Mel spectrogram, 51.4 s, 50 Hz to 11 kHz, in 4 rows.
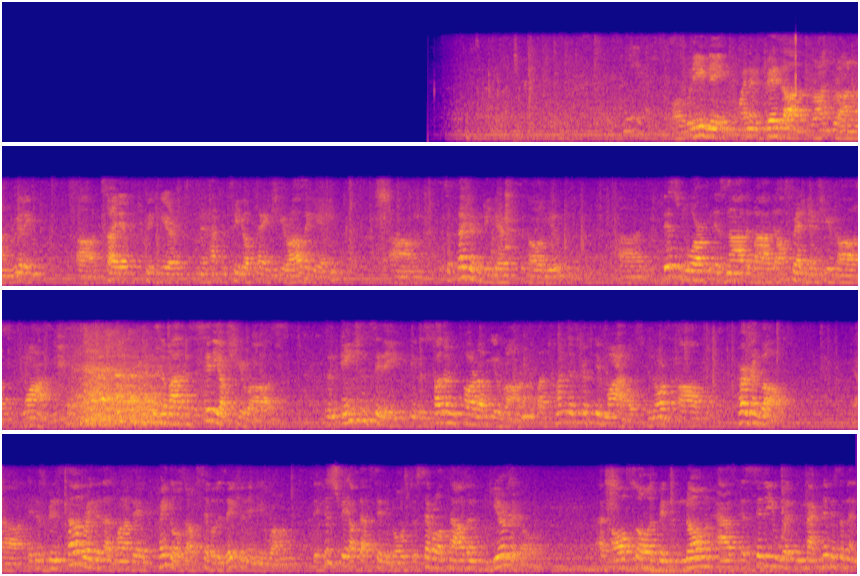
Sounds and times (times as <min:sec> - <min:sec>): Inside, large room or hall: 0:06.6 - 0:51.3
Speech: 0:09.3 - 0:21.4, 0:22.1 - 0:26.6, 0:27.8 - 0:37.6, 0:38.5 - 0:46.7, 0:47.5 - 0:51.3.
